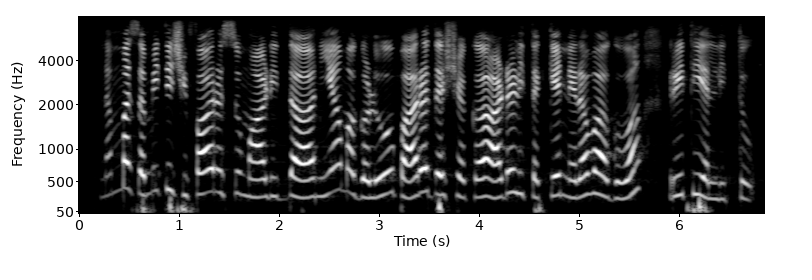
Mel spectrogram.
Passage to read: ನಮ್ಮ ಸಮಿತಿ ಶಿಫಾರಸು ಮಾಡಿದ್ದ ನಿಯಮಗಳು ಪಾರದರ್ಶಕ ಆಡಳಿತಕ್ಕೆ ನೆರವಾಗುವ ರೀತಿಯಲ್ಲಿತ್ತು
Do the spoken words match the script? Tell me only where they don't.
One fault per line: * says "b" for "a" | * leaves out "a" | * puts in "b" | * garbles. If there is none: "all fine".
all fine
